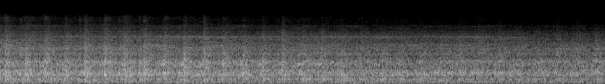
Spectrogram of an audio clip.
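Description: Tail end of a freight train rolling away into a tunnel: steady rumble and clickety-clack of the wheels on the rail, fading a little near the end.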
